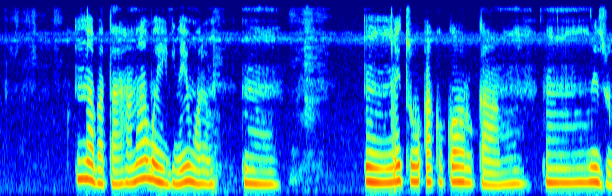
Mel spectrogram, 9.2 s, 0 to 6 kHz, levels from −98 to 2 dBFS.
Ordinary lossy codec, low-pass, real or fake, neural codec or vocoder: none; 5.4 kHz; real; none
